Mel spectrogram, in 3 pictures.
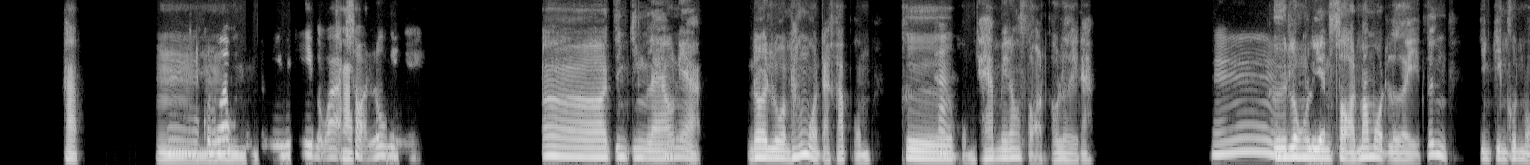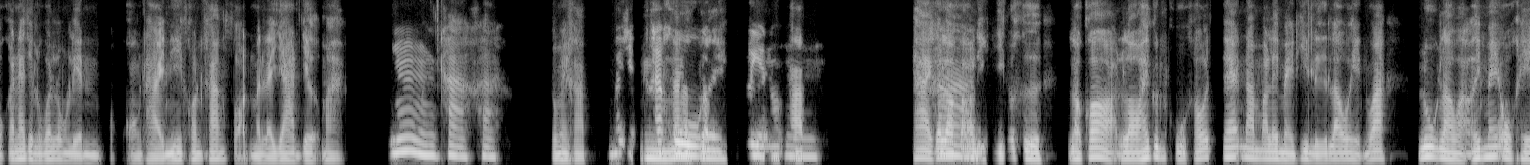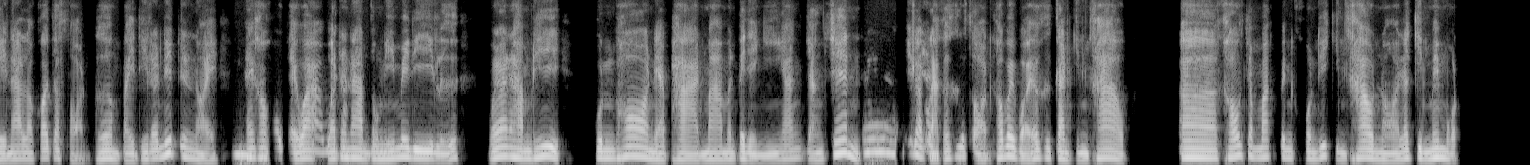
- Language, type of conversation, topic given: Thai, unstructured, เด็กๆ ควรเรียนรู้อะไรเกี่ยวกับวัฒนธรรมของตนเอง?
- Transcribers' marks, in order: other background noise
